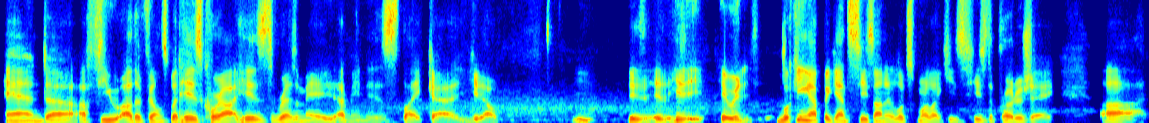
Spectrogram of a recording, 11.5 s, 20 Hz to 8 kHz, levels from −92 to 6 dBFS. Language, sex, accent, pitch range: English, male, American, 100-125 Hz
